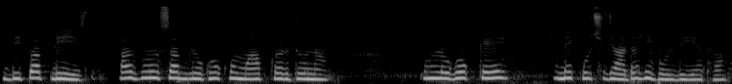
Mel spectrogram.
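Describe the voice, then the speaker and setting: A young college man who coaxes his girlfriend gently, voiced by a woman reading the story. The voice is dark and mellow yet pitched fairly high. He speaks at a slow pace. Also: steady tone, rough recording. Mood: coaxing.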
